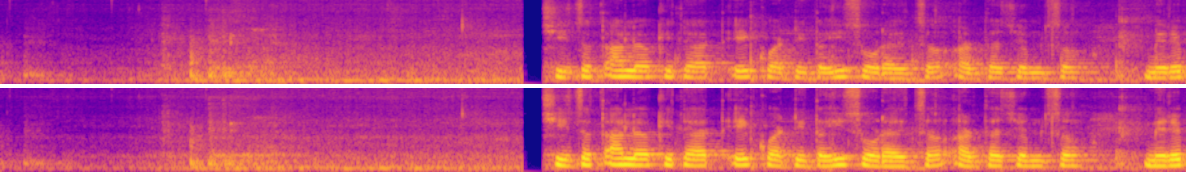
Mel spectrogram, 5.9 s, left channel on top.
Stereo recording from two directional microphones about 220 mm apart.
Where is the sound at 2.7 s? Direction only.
20° right (ahead or behind).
